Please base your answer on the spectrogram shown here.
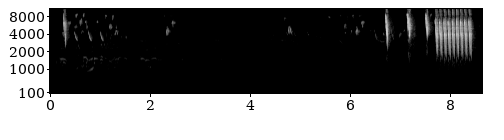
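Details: Faint clustered chips from a sedge wren, a long pause, then three loud sharp notes and a rapid buzzy chattering trill.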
